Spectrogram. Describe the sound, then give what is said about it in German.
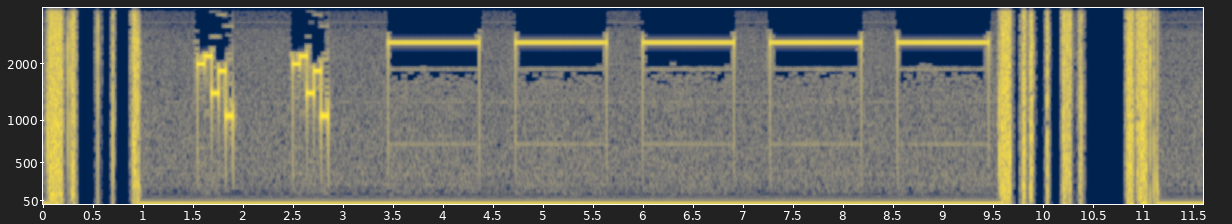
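Fire brigade dispatch alarm tones sent out by the control centre: a burst of noisy clicks and short warbling chirps, then a steady series of six evenly spaced two-tone beeps, ending in loud bursts of static. No voices. “Leitstelle in Alarmruf.”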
